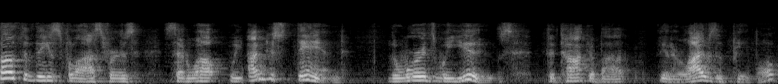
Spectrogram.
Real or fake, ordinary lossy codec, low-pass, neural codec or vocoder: fake; AAC, 32 kbps; 7.2 kHz; vocoder, 24 kHz, 100 mel bands, Vocos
